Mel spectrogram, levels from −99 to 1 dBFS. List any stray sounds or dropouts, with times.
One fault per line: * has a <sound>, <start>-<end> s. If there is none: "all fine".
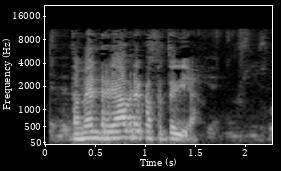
all fine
